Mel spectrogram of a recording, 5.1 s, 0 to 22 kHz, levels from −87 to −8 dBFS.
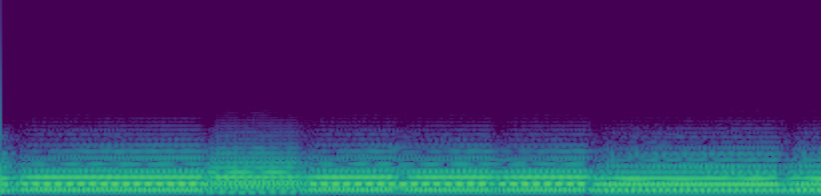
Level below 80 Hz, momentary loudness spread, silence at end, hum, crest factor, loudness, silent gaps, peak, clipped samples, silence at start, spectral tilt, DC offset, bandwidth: -50 dBFS; 2 LU; 0 s; none; 12 dB; -30 LUFS; none; -18 dBFS; under 0.1%; 0 s; -15.5 dB/octave; under 0.1%; 1.9 kHz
